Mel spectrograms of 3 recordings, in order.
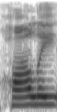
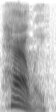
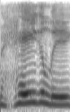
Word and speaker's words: Halley: to be an ah or or all so holly or halle so why do we mispronounce this well because there was a rock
